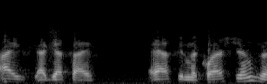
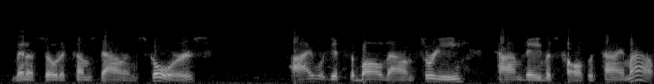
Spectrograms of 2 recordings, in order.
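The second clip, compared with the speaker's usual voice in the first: ordinary talk, nothing marked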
